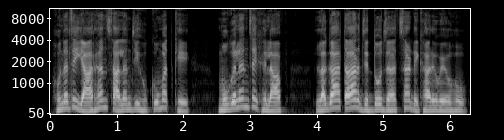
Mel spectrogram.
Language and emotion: Sindhi, neutral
